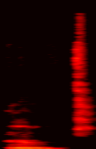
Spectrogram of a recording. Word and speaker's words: Om: mantras is of course the sound own that sound is used because if you spell it out a u m it runs from the back of your throat to your lips and therefore it contains the whole range of The Voice and for that reason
